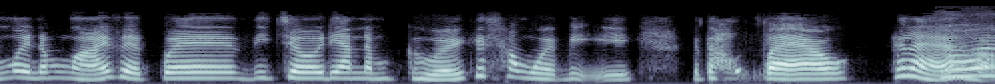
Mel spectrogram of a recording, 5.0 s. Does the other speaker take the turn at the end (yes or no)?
no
